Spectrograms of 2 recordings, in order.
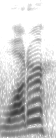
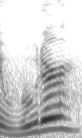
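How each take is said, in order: First: "water" with an aw vowel; "water" standard vowel. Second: "wooter" with an oo vowel; "wooter" for water. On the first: Streamer correcting against wooter, aw in "water". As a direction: say "water" with aw, not oo. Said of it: "not water". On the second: Streamer mocking own reported accent, oo in "wooter". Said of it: "I am told I say wooter". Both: Shown as a demonstration.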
